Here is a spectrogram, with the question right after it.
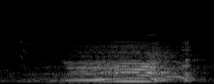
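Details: Cattle mooing in an English farm yard on a winter's afternoon while calves were kept apart from their mothers, recorded on matched Rode M5 microphones; one full, loud moo lasting over a second, starting low, swelling, then breaking off abruptly.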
